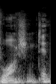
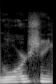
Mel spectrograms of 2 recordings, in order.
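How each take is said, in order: First: It is said in the Newcastle crowd's way. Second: It is said in the south-of-forty district way.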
